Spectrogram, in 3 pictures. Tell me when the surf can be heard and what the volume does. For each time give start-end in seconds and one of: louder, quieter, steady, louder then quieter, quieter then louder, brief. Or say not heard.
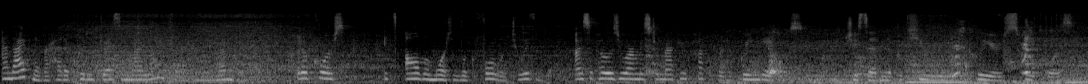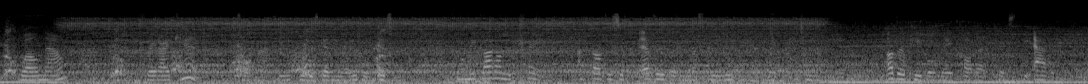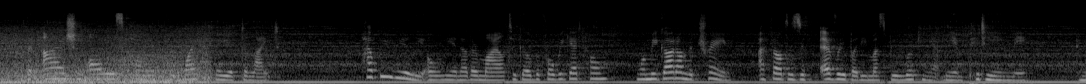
0.0-23.9 louder.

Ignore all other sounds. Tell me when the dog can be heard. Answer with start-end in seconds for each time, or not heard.
6.5-14.9.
